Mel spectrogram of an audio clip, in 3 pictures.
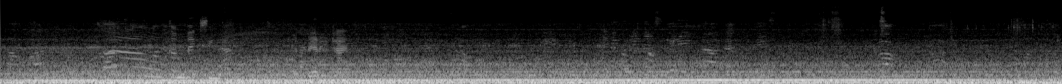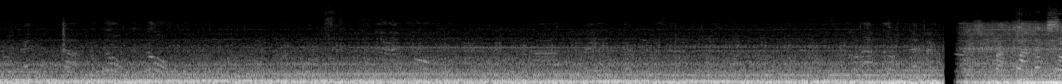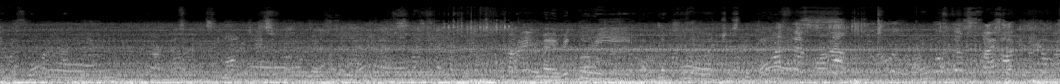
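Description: Coach interior while driving: a steady engine and road drone. It cuts out for an instant about two-thirds in and comes back heavier in the low end. Faint voices of passengers are heard under it.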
